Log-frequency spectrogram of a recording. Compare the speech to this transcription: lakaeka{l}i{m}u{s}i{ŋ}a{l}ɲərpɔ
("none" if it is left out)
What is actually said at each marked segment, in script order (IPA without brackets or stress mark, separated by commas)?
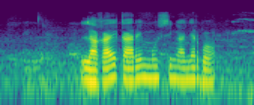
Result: ɾ, m, s, ŋ, none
